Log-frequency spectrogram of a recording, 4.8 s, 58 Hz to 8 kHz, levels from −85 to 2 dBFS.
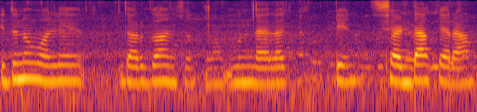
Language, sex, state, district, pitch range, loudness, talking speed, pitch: Kannada, female, Karnataka, Raichur, 215-230 Hz, -18 LUFS, 100 wpm, 225 Hz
